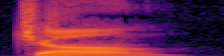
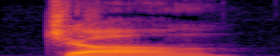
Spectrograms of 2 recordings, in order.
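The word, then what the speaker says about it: 张: So it's the same final, ang, but with the zh. So your tongue is curled when for this zh pronunciation, your tongue is curled and you're saying like a j sound, zhang. And this is first tone, so it sounds like zhang.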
